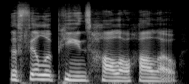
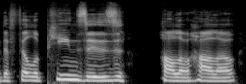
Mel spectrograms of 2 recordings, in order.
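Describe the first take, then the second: First: Philippines has no extra syllable for the possessive. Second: Philippines gets an extra -es syllable for the possessive. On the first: "the more simplified" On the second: "it's not wrong to say ... Just takes longer"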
